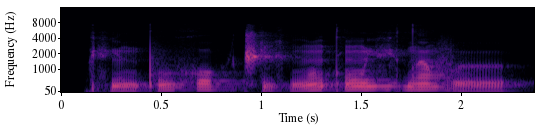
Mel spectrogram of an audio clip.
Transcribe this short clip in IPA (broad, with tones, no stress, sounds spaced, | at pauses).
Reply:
fʲ ɐ̃˩ n pʼ u˧ x o˧ k t͡ʃʼ i˩ x ŋ õ˥ kʼ ũ˥ vʲ ɵ˥ d ɐ̃˥ v ɵ˩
